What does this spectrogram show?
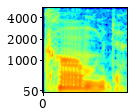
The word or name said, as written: combed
